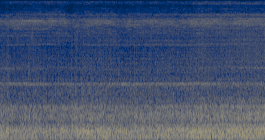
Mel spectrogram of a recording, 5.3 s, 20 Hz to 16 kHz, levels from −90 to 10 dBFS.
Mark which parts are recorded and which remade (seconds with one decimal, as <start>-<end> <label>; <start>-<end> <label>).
0.0-0.9 remade; 0.9-4.1 recorded; 4.1-4.6 remade; 4.6-5.3 recorded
